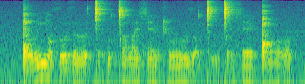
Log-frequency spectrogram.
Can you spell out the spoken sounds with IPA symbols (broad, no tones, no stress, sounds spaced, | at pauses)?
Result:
ǃ oː ɲ ɔ x o ð ɤː ǀ ɛ̰ ʔ o ǀ ɤ lˠ e ɬ ɛː ʈʰ oː ð ɔ̰ ǀ ḛ ǀ ɛ̰ ɬ ɛː ǃ ɔ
